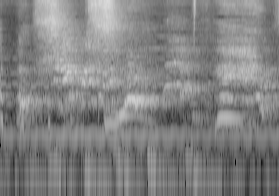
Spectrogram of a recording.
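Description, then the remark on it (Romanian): A voice imitates a fox's fit of sneezing after flour is thrown into its snout: several breathy, sputtering bursts in quick succession, fairly loud, over a steady low hum. “Și acesta orbit începu să strănute.”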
